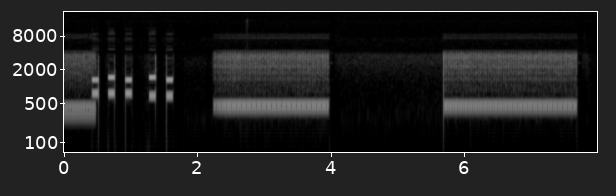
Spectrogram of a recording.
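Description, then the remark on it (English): A quick run of touch-tone dialing beeps as a woman's phone number is dialed, followed by two long, steady ringing tones separated by a pause of silence, heard clearly and alone as the call connects. “I'm dialing her phone number right now.”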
